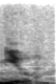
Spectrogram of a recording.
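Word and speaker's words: μ: We pronounce that mu. In Greek class, they say mu, but in math class, we say mu. So mu is about 44.52.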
